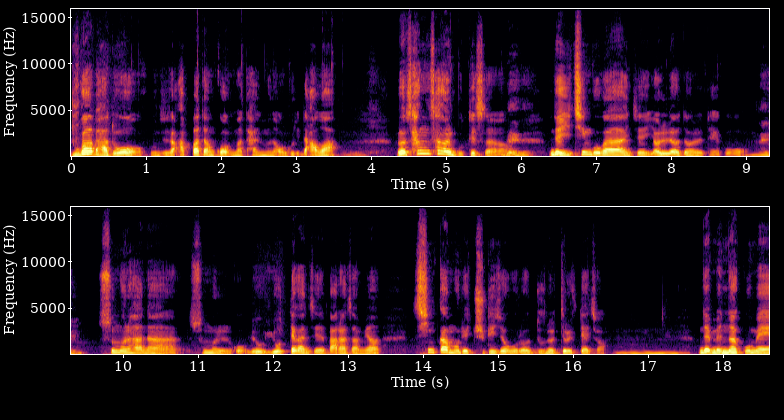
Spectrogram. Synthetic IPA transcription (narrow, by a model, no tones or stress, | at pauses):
nuɡapadokɯnd͡ʑeʔa̰p͈adankʰoʌɭmataɭmɯnʌɭɡɯɾina̰wa | kɯɾʌnsʰaŋsʰaŋɯɭmotʰe̞s͈ʌjokɯnde̞it͡ɕʰinɡuɡaind͡ʑe̞jʌʎːʌdʌɭtwe̞ɡo̰ | sʰumɯɭɦanasʰumɯɾiɭɡo̰jojot͈e̞ɡaind͡ʑe̞ma̰ɾad͡ʑamjʌn | ɕʰiŋk͈amuɾit͡ɕuɡid͡ʑʌɡɯɾonunɯɭt͈ɯɭt͈e̞d͡ʑo̰ | kɯnde̞menːaɭk͈ume̞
